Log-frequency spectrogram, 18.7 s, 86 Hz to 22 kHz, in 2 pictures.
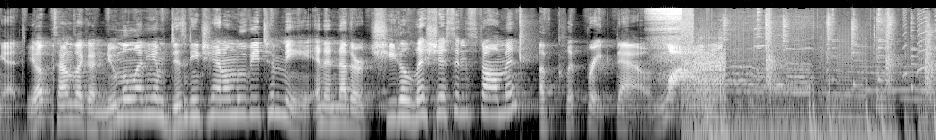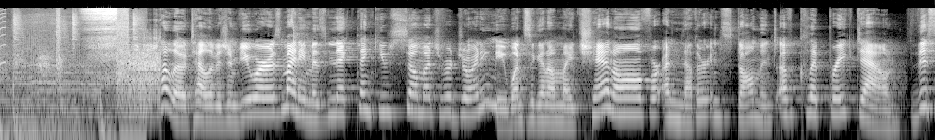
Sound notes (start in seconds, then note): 6.4 upbeat pop music; 6.5 static crackles; 10.2 static crackles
